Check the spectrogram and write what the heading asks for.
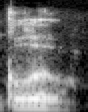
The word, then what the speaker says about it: Gloo: There's this company called GLOO called Glue. It's pronounced Glue.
